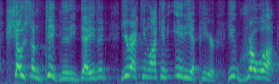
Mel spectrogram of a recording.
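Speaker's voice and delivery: loud, high scolding of her husband; scornful wife. Retold or imitated. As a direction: cut him down with contempt. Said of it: "she's like".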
